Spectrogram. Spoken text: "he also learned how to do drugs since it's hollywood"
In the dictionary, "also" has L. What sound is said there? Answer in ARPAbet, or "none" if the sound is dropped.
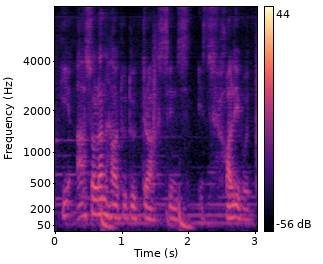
none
